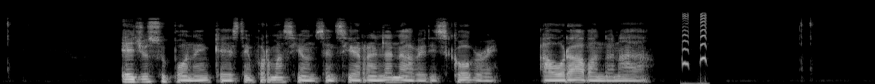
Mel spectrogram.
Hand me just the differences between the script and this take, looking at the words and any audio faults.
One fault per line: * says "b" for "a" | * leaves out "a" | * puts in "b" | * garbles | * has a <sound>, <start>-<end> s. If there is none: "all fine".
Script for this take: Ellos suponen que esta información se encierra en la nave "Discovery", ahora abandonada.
* has a squeak, 6.8-7.1 s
